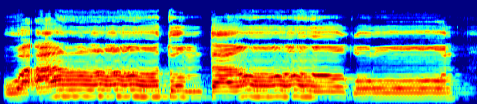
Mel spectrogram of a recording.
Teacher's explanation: ادھر بھی اخفا ہے اور ادھر بھی اخفا ہے، ضا اور را کو موٹا پڑھنا ہے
